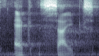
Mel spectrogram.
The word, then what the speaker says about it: ekpsyches: It's ekpsyches, E-K-P-S-Y-C-H-E-S, meaning from the soul.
